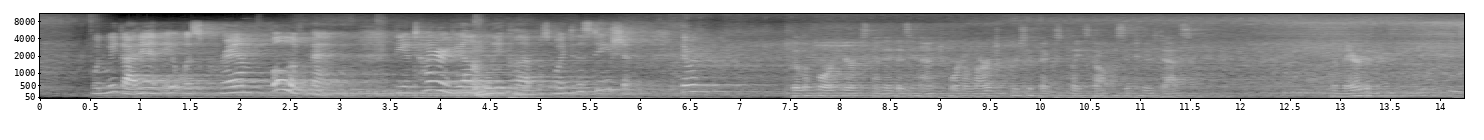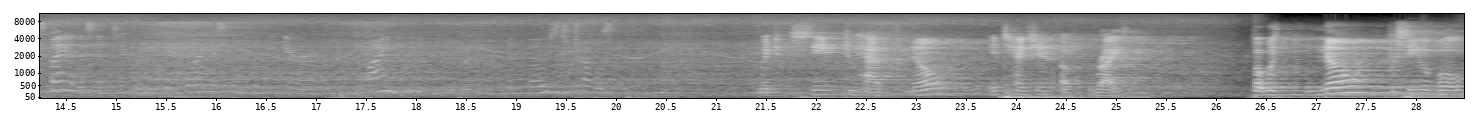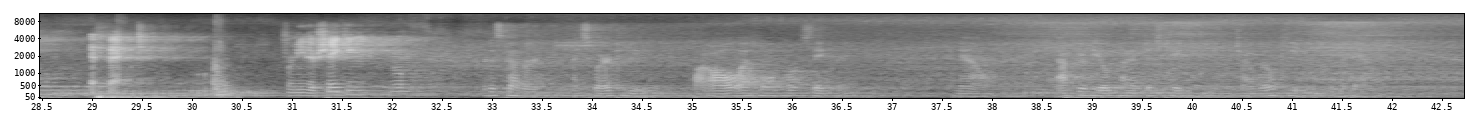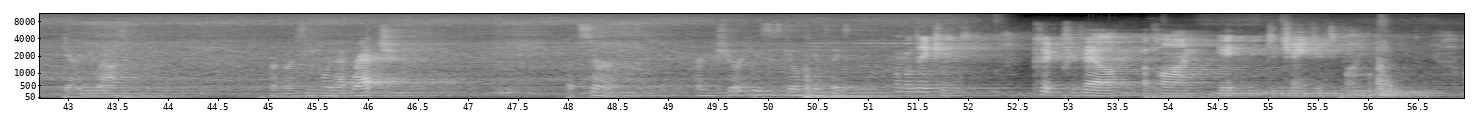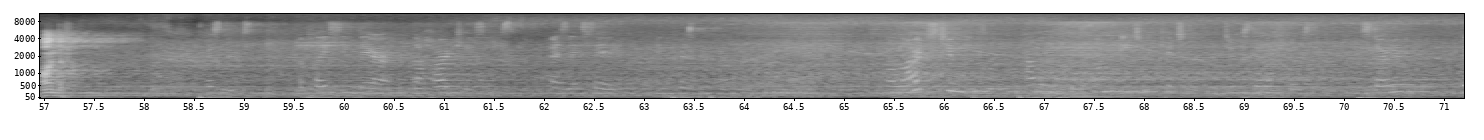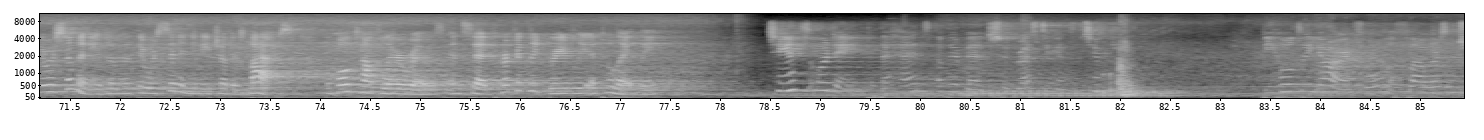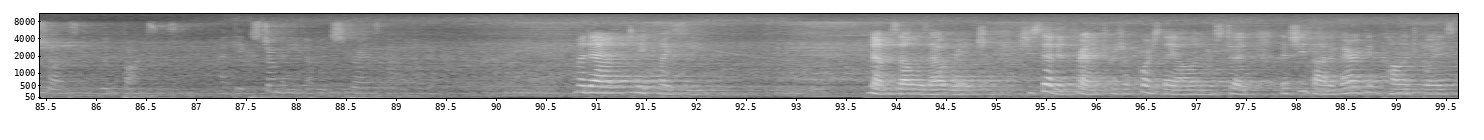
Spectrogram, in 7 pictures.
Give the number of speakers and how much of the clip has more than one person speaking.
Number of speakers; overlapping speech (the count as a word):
four, no overlap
